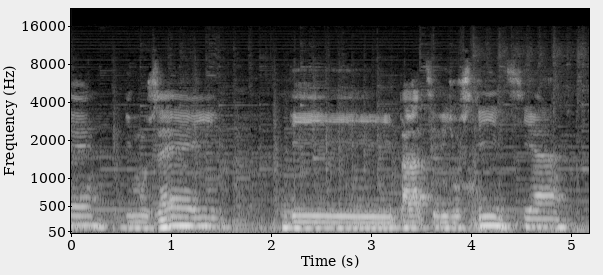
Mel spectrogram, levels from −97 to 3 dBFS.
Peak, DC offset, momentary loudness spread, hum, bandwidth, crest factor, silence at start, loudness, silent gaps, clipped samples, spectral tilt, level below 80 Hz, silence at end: -6 dBFS; under 0.1%; 9 LU; none; 10 kHz; 16 dB; 0 s; -22 LUFS; none; under 0.1%; -6.5 dB/octave; -48 dBFS; 0 s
